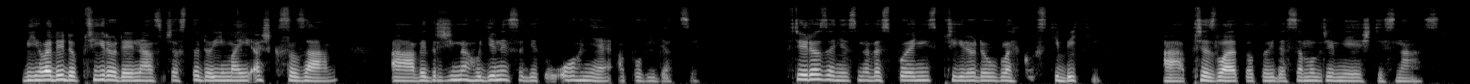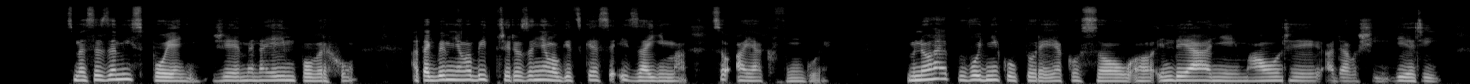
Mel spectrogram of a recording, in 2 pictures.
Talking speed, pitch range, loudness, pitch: 140 wpm, 165-195 Hz, -21 LUFS, 180 Hz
